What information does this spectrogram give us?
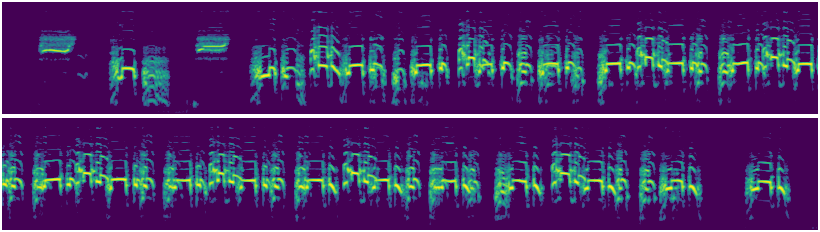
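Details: Grey francolin, called irani teetar or grey partridge, calling nonstop: harsh, squawky notes in dense, rapid repeated series, climbing and falling, with brief gaps.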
